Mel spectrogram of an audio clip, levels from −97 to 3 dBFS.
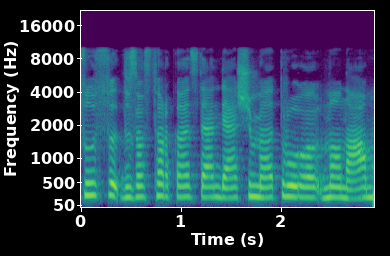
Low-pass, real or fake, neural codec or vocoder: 9.9 kHz; fake; autoencoder, 22.05 kHz, a latent of 192 numbers a frame, VITS, trained on one speaker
